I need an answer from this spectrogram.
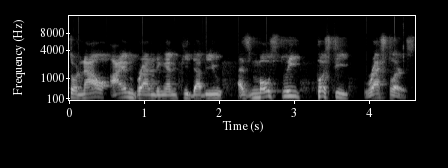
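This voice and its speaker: A man speaks with a Canadian accent in an unremarkable speaking voice. His pitch is medium, with ordinary variation. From Canada. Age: 50s. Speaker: pro wrestler and wrestling promoter. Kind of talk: podcast interview answer.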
